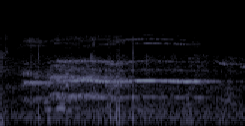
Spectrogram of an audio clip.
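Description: A rooster crowing once: one long drawn-out call held at a steady pitch for most of two seconds.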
